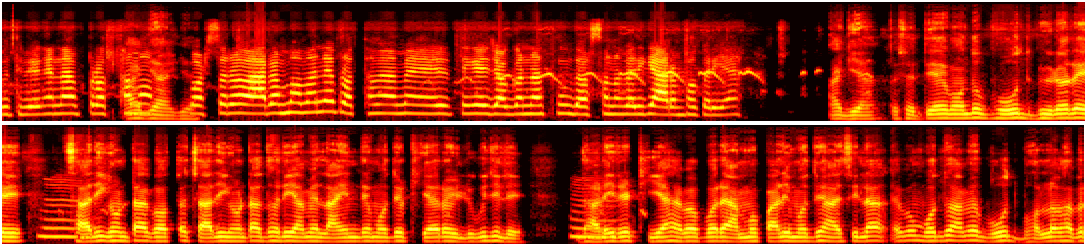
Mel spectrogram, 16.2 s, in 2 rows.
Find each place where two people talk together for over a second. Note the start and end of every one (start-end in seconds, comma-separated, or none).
none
